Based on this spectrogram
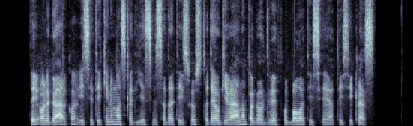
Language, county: Lithuanian, Vilnius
